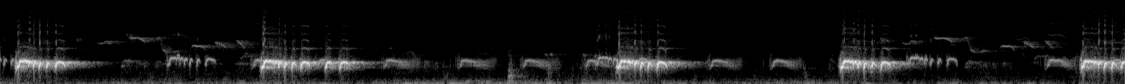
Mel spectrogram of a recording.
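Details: Zebra doves calling back and forth: loud bursts of mellow, rolling cooing phrases, each starting with a strong trill then trailing off in softer spaced coos, answering one another every few seconds.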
